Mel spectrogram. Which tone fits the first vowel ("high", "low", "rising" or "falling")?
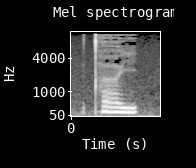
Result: low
